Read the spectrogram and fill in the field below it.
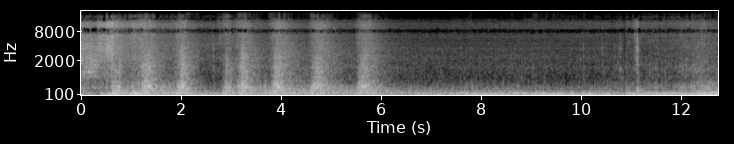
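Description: Engine of a 1963 Dodge Dart convertible on a daytime test drive after 21 years off the road, with ignition timing unchecked: a loud, steady low rumble, with rhythmic thumping pulses over the first half.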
